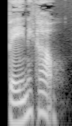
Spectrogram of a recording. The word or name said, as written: banegrav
